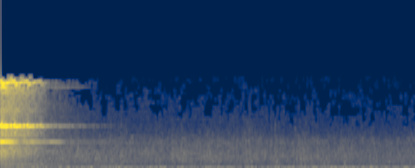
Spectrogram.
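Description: A column of fire roars with a low rumble.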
